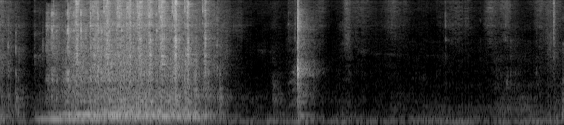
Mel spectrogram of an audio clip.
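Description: A sewing machine stitches shirring elastic onto fabric for a child's dress in a quick, close rattling burst of about a second and a half, followed by a sharp click and quiet handling noises.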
